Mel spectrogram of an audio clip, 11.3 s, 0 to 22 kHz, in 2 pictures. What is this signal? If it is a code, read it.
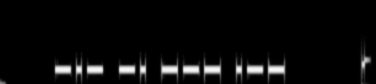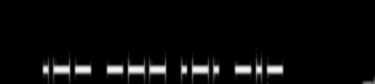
Morse code, heard as a keyed tone, about 15 wpm, 700 Hz. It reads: KNOW WORK
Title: Sets of 2 Words - New Word Drill - 15wpm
